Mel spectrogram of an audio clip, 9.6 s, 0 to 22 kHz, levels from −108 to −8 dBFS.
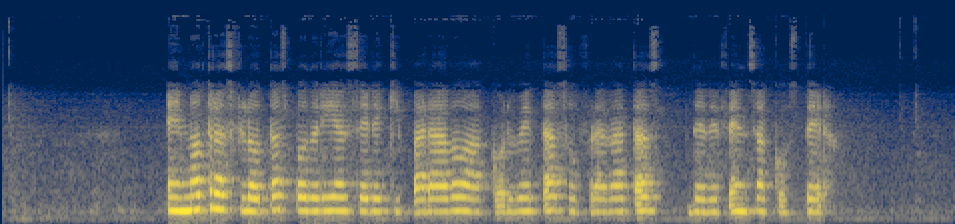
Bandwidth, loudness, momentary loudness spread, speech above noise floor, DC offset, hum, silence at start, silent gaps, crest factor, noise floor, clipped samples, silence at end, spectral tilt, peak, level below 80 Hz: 4.3 kHz; -19 LUFS; 13 LU; 38 dB; under 0.1%; none; 1.7 s; none; 16 dB; -56 dBFS; under 0.1%; 1.2 s; -7.5 dB/octave; -2 dBFS; -64 dBFS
